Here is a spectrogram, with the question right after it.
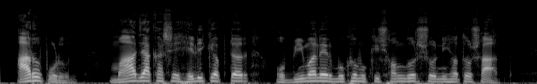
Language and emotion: Bengali, neutral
